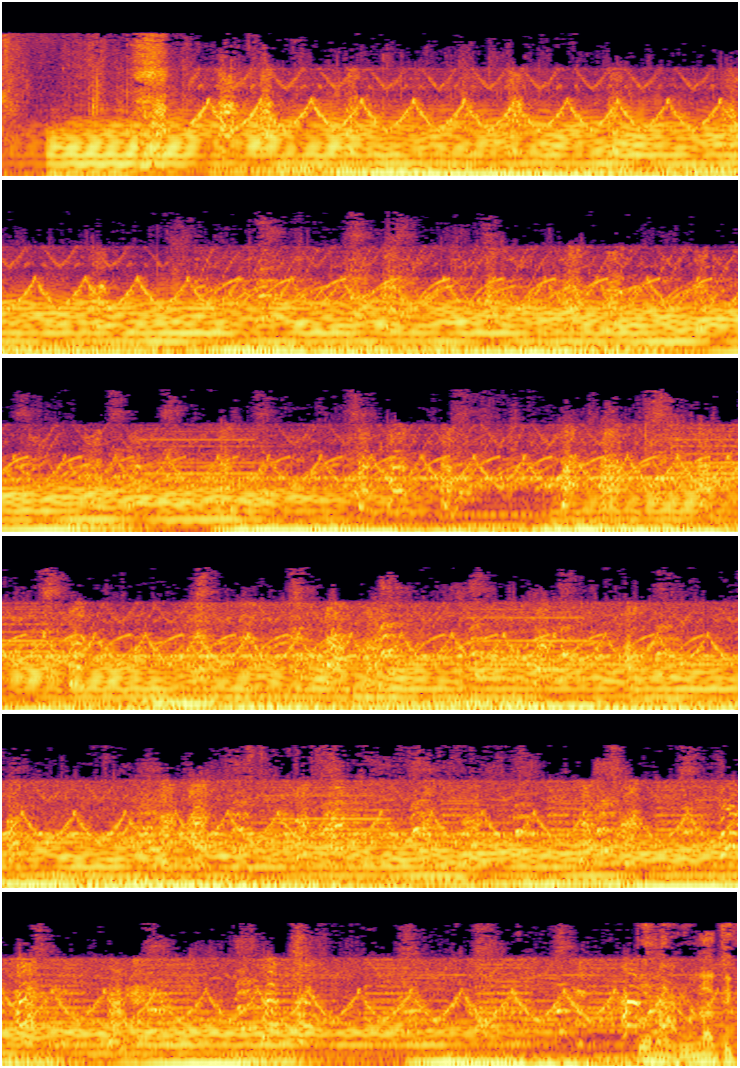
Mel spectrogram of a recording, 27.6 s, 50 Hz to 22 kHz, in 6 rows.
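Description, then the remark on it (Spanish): The Earth's hum recorded in Chile in 2013, tied to a great earthquake: a loud, unbroken droning blare of layered, siren-like tones holding steady for nearly half a minute, with deep rumbling throbs pulsing underneath and no voices. “ahí vamos a escuchar el sonido de la tierra, el zumbido en Chile, año 2013.”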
